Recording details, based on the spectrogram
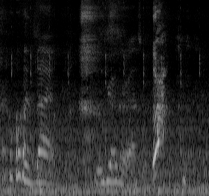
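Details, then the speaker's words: Holly's hiccups after a birthday dinner, recorded in a car: sudden sharp catches of breath with a brief vocal squeak over car noise and nearby talk. "oh come on go away he's trying to record my hiccups what that's what she sounds like"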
